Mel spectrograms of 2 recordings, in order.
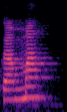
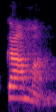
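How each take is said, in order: First: The stress is on the last syllable. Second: The stress is on the first syllable. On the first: The speaker calls it wrong. "no digo cama" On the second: The speaker calls it right. "yo digo cama"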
